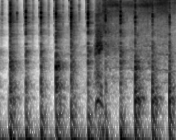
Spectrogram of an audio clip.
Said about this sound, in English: He's banging his head against the door with his machete.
